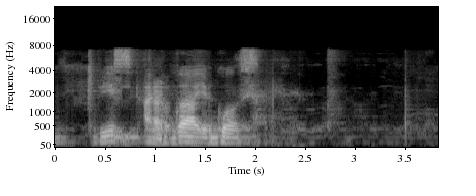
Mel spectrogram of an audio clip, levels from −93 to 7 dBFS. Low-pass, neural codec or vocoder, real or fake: 7.2 kHz; codec, 16 kHz in and 24 kHz out, 0.6 kbps, FireRedTTS-2 codec; fake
